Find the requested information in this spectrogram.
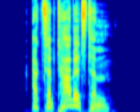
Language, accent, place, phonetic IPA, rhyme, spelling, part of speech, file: German, Germany, Berlin, [akt͡sɛpˈtaːbl̩stəm], -aːbl̩stəm, akzeptabelstem, adjective, De-akzeptabelstem.ogg
- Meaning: strong dative masculine/neuter singular superlative degree of akzeptabel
